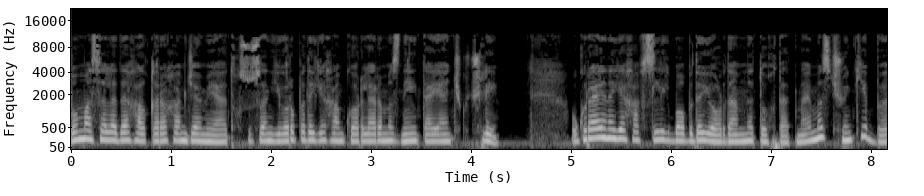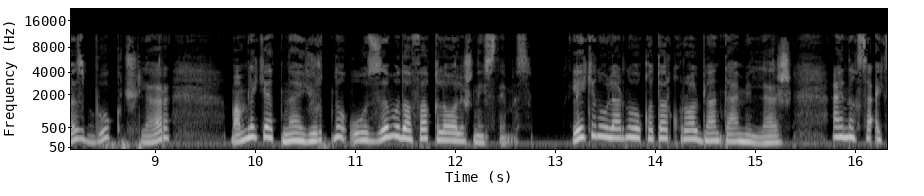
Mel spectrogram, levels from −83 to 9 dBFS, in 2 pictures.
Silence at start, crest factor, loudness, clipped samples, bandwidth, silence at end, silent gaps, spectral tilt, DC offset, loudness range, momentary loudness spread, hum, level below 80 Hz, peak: 0 s; 16 dB; -24 LUFS; under 0.1%; 11.5 kHz; 0 s; none; -6 dB/octave; under 0.1%; 2 LU; 9 LU; none; -50 dBFS; -8 dBFS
